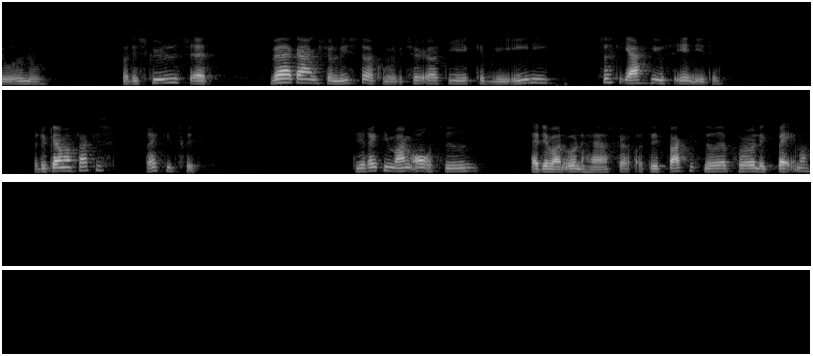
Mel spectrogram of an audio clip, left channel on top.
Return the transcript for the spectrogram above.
nu. Og det skyldes, at hver gang journalister og kommunikatører de ikke kan blive enige, så skal jeg hives ind i det. Og det gør mig faktisk rigtig trist. Det er rigtig mange år siden, at jeg var en ond hersker, og det er faktisk noget, jeg prøver at lægge bag mig.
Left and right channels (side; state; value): right; silent; 55 dB below the other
